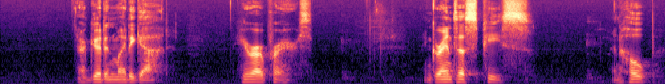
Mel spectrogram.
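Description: A man speaks quietly into a microphone, with long pauses.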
